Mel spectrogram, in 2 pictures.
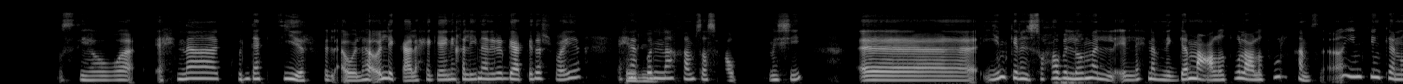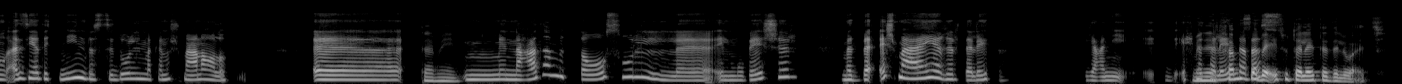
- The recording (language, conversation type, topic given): Arabic, advice, إزاي أقلّل استخدام الشاشات قبل النوم من غير ما أحس إني هافقد التواصل؟
- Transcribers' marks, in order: none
